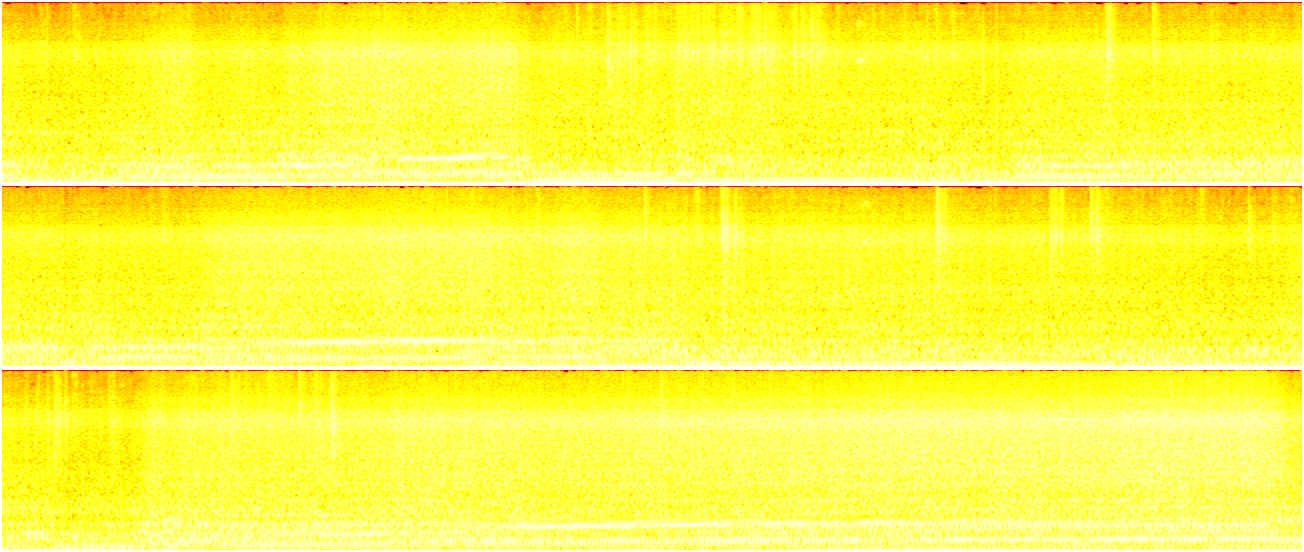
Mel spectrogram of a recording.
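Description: Opel Commodore A's straight-six engine driven hard on track, its pitch climbing slowly through the revs several times and dropping back at each gear change or lift, over steady road and wind noise.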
